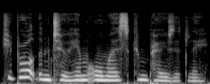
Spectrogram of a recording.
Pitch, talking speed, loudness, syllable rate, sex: 200 Hz, 200 wpm, -15 LUFS, 5.5 syllables/s, female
